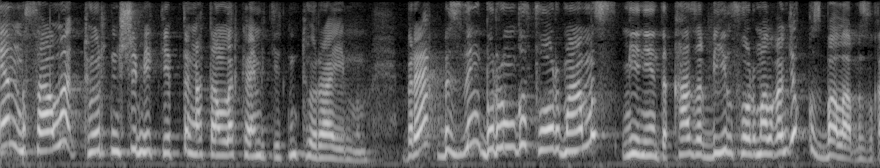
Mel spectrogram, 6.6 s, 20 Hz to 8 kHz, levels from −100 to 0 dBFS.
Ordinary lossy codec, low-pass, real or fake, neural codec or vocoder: none; none; real; none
